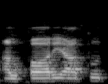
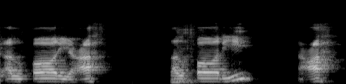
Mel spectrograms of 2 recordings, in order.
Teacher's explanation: অক্ফের সময় গোলতা সবসময় গোলহা হয়ে যায়, যেমন আল কারিয়াতু থেকে আল কারিয়াহ, আল কারিআহ, আল কারিয়াত থেকে আল কারিআহ।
